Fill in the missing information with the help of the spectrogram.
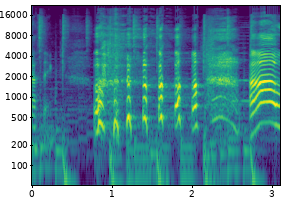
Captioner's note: laughing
